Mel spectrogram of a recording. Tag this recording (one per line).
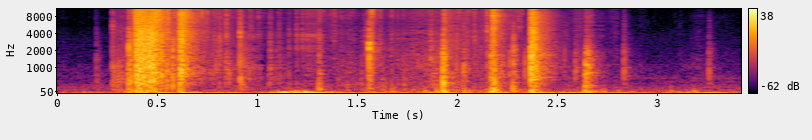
break
container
